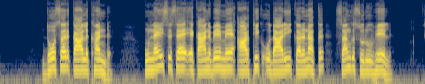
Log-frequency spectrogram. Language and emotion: Maithili, neutral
